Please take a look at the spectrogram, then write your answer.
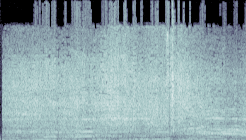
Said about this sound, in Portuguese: O carro dele vem bem devagarinho ali na curva e bate, né? E a galera ficou meio vibrante com esse lance aí do Vettel.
